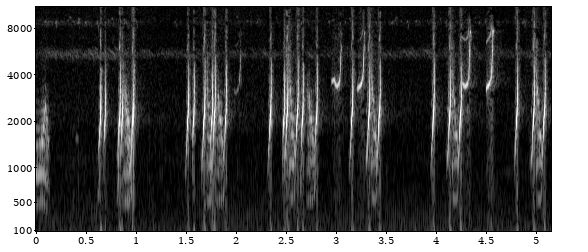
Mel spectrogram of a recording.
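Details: Common quail female voice, batair call for hunting: loud clipped chips in tight doublets and triplets with occasional short upward-hooked whistles, bunched irregularly, a constant thin electronic tone behind.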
